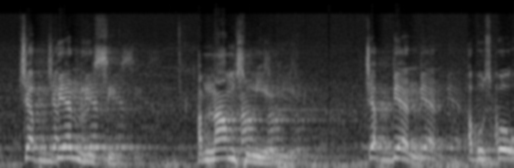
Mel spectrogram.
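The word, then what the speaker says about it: च्यवन: ऋषि अब नाम सुनिए चयन अब उसको उच्चारण में आधा च य व न है अब उसको जिस तरह से उच्चारित करना हो कर लीजिए कुछ लोग आधा व मानते हैं कुछ लोग पूरा व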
